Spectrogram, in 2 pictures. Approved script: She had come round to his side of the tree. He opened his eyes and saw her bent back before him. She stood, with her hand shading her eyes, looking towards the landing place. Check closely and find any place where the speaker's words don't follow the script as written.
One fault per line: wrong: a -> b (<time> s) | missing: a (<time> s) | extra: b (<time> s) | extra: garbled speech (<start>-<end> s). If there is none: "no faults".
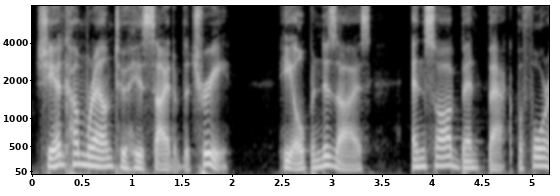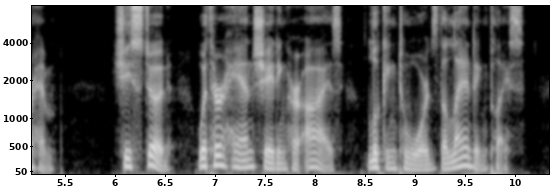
missing: her (4.2 s)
